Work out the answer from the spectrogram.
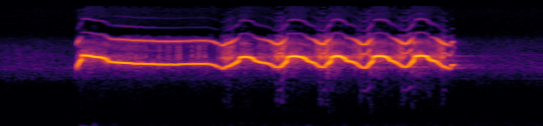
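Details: Red kite from the La Moraña and Tierra de Arévalo district gives a loud, high, steady whistle lasting about a second. It breaks into a wavering, quavering series of rising and falling whistled notes, about six undulations, then stops abruptly.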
